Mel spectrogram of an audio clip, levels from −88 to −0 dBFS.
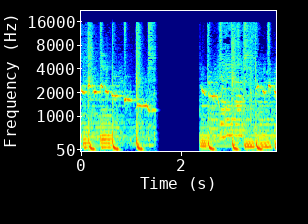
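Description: At 1.47 s the sound turns into a brief fading buzz, then about 0.78 s of silence until 2.37 s, when audio resumes with that stretch missing. This is likely a long network dropout: the receiver briefly extends the last sound, then falls silent.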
